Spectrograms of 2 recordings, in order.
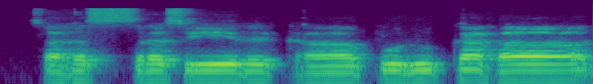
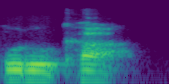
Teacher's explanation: It's called Purukha Suktam in Shukla Yajurveda because Shakara becomes Kakara in Shukla Yajurveda.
